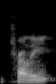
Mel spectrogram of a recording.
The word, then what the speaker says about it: Charlene: Charlene. I said it right. Charlene. Yes, you did very good.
